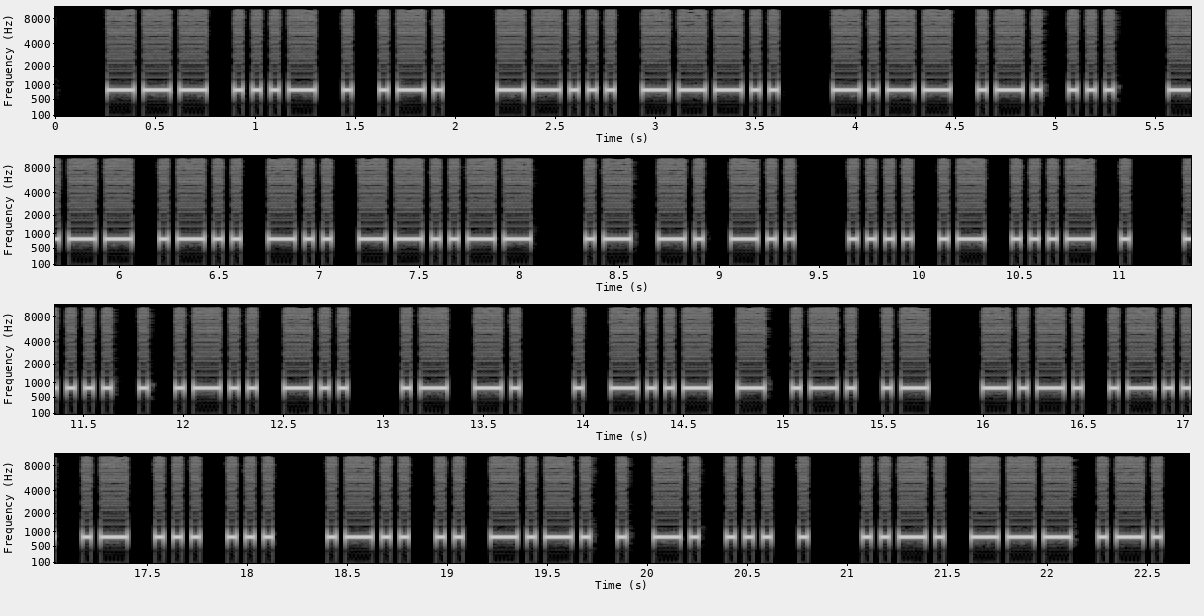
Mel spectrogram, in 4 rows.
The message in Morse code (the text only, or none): OVER 78 YRS OLD, AND HAVE HELD AN EXTRA CLASS LICENSE FOR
